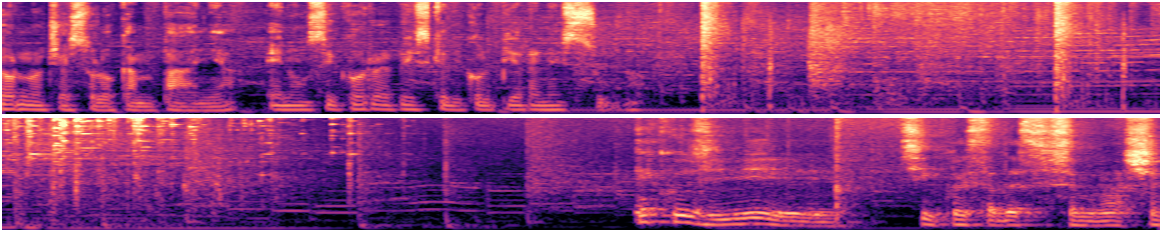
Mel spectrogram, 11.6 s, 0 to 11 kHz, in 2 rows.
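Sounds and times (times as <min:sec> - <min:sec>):
speech: 0:00.0 - 0:03.8, 0:09.1 - 0:11.5
gunshots: 0:03.5 - 0:04.4
metallic clink or clatter of cans and bottles being hit: 0:04.4 - 0:07.9.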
